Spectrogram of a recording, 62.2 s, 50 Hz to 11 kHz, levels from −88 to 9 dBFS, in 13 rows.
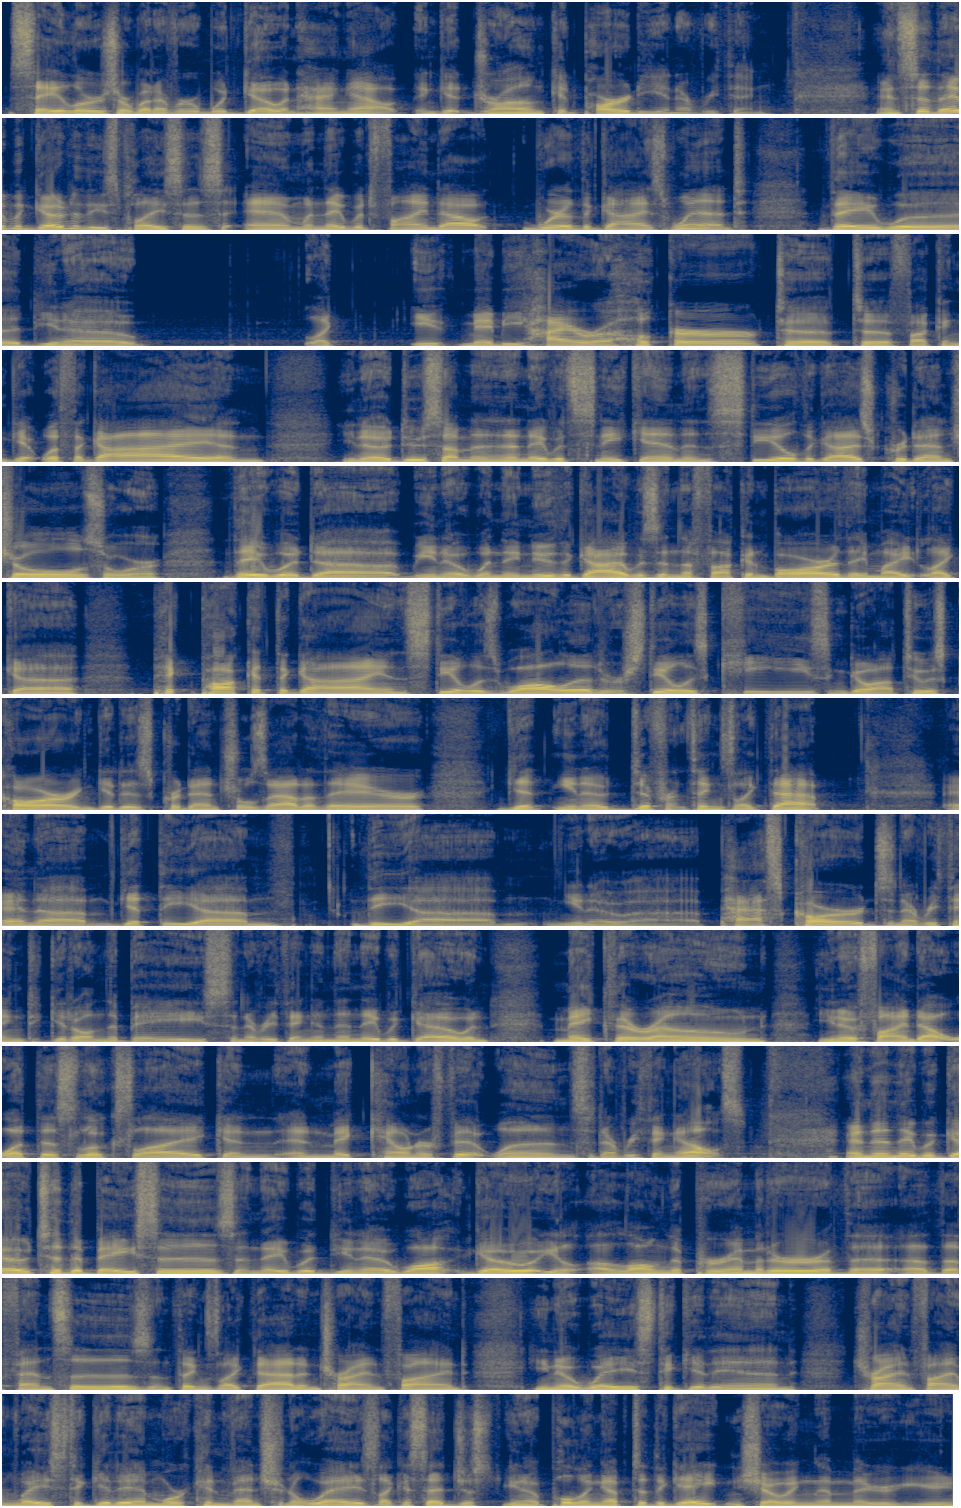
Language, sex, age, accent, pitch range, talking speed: English, male, 40-59, American, 120-140 Hz, 220 wpm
